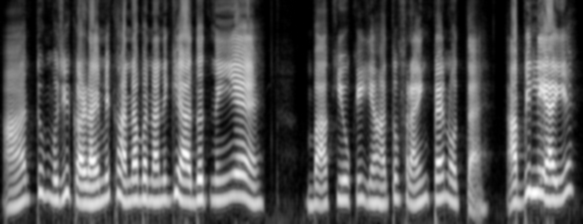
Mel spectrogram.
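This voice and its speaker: A woman's voice: sits high, normal speed, a bit bright, no echo, clean studio sound. A woman playing a brash, defiant hired cook who complains and talks back in a family story. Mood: blaming. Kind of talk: dramatized Hindi family story dialogue.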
